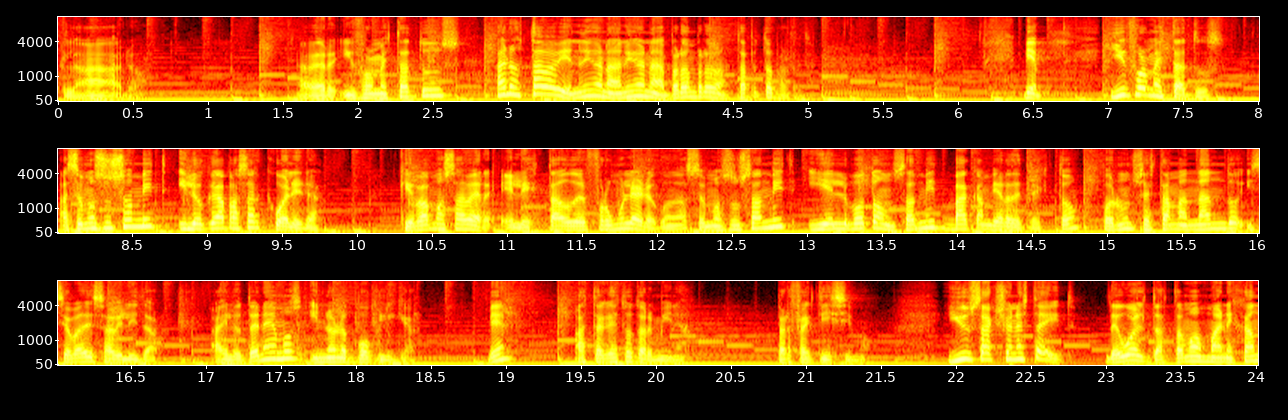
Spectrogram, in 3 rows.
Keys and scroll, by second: 0.4 l, 1.5 j.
